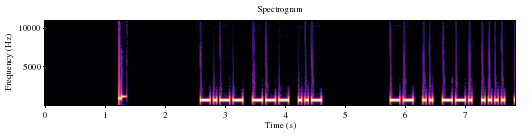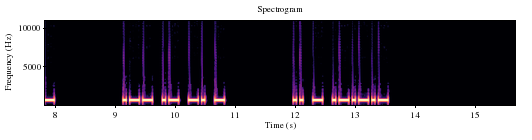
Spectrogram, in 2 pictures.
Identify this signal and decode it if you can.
Morse code, heard as a keyed tone, about 22 wpm, 700 Hz. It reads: YOU MIGHT WANT IT.
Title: 3x Word-Spacing - Sentences from Top 300 Words - 22wpm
